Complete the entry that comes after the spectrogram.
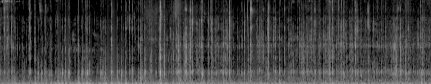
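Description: Long nails tap rapidly across the metal- and rhinestone-studded flap of a small black faux leather clutch purse with a metal turn-lock clasp. The taps come as a dense stream of short, sharp clicks over a steady low hum.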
